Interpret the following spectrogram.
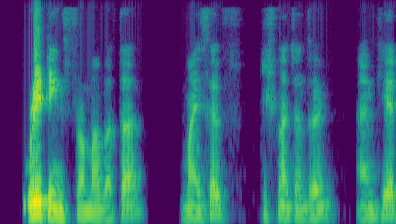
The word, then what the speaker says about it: Avarta: So avarta or avata is pronounced avata is a Sanskrit word that generally means worldpool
